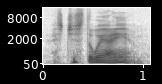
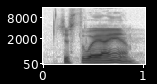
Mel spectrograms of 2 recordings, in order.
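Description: First: It is said in a sad tone. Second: It is said in a resigned tone.

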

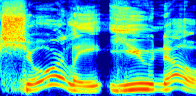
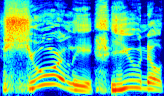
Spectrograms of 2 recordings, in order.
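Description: First: It is said in a mocking, sarcastic tone. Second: It is read in a plain, neutral tone.

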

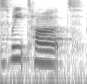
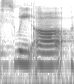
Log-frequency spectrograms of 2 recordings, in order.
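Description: First: A clear t sound is pronounced. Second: Neither the t nor the h is pronounced. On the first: "I'm saying it there with a true T" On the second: "they wouldn't pronounce the T or the H"

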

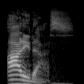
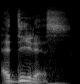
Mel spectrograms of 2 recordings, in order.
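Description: First: It is said in a non-American way. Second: It is said the American way.

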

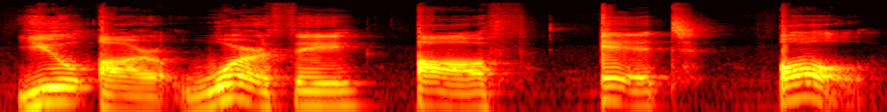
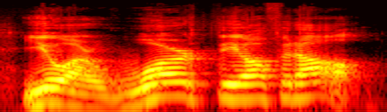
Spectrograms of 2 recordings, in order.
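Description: First: It is said slowly with separate words. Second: It is said fast with linked words.

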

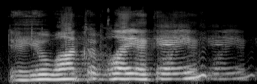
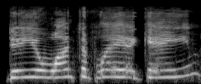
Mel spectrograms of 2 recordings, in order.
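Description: First: It is said in the speaker's normal voice. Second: It is said in a put-on gnome voice.

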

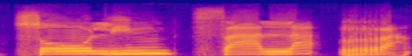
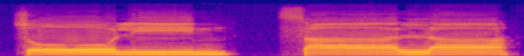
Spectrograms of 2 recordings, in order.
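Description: First: The vowels are short and plain. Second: The vowels are drawn out long.

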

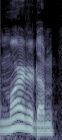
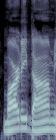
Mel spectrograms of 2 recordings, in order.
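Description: First: It is said with an R before 'dom'. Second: It is said without an R before 'dom'. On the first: The speaker calls it right. "there is an R in there. Martyrdom" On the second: The speaker calls it wrong. "Marty Dom, you got your name if you guys start a podcast together"

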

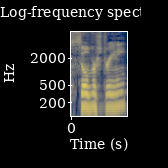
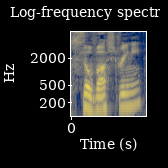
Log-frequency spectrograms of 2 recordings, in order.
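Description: First: The name begins with 'Silver', with an R sound. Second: The name begins with 'Silve', with no R sound. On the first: The speaker calls it wrong. "He called her Rachel Silvestrini" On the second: The speaker calls it right. "There's no R. It's not Silver"

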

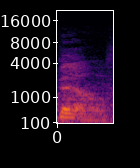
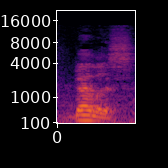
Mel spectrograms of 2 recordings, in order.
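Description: First: The name is said with one syllable. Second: The name is said with two syllables. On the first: The speaker calls it wrong. "not Bells" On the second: The speaker calls it right. "Bellis, not Bells"

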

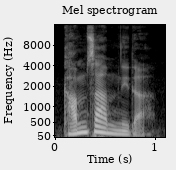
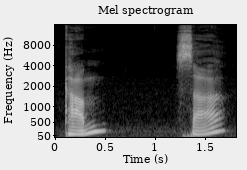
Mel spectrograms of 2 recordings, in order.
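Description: First: It is said faster. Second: It is said slowly.

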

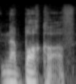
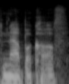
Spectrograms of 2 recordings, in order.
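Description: First: The name is said in a Russian-style way. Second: The name is said in an anglicized way. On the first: The speaker studied Russian literature. "and I say Nabokov" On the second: This is the usual English pronunciation. "instead of Nabokov"

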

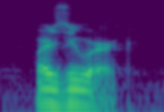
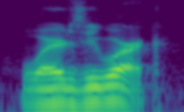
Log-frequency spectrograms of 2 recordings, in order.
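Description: First: It is said somewhat forcefully. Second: It is said more forcefully.

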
